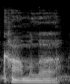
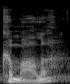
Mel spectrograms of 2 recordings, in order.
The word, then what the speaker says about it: Kamala: So let's find out all we can about Kamala Devi, D-E-V-I, Harris. So let's start first things first. She was sworn in and her name was mispronounced. It is not Kamala. It is Kamala.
